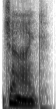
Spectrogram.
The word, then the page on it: jag: British English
